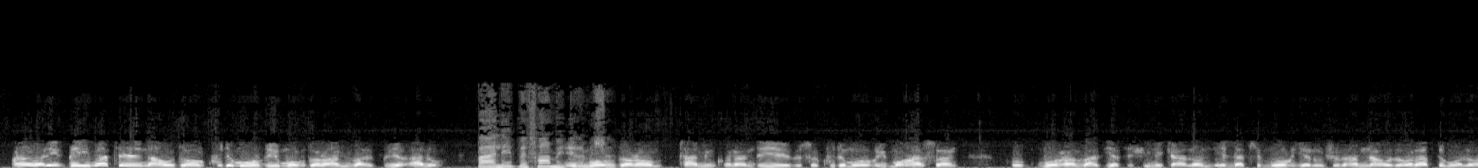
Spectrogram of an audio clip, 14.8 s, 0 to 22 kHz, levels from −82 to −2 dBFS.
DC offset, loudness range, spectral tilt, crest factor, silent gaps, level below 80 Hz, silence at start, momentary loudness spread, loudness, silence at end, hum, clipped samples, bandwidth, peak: under 0.1%; 4 LU; -7.5 dB/octave; 12 dB; none; -44 dBFS; 0 s; 8 LU; -13 LUFS; 0 s; none; under 0.1%; 10.5 kHz; 0 dBFS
